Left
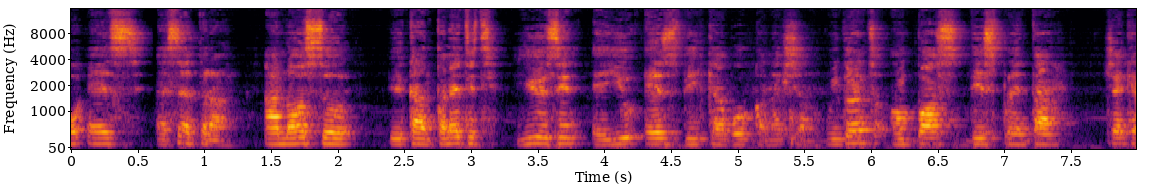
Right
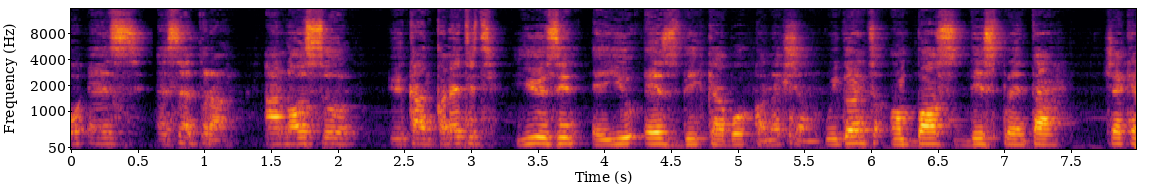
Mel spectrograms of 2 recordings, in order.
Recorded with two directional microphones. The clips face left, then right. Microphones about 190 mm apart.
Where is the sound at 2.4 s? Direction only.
35° left (ahead or behind).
